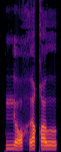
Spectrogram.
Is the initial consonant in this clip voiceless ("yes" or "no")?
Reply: no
